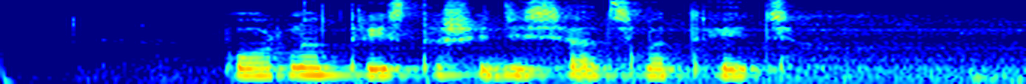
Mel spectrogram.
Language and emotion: Russian, neutral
